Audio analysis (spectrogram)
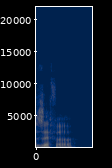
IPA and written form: ˈzɛfər (Zephyr)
